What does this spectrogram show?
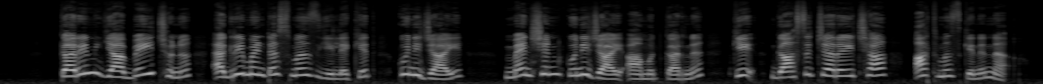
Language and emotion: Kashmiri, neutral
